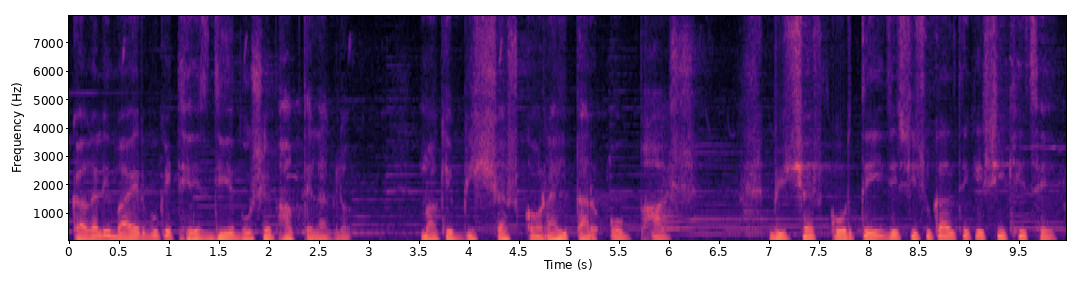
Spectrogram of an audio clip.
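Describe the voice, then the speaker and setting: A man reading scripted literary narration as a storyteller, in a measured manner. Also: medium pitch, animated, dark tone. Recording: music bed behind the voice.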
